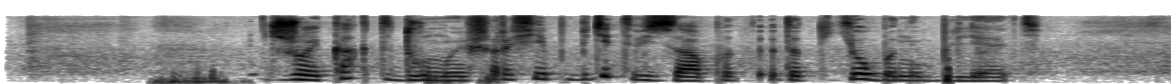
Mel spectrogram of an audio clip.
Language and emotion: Russian, angry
